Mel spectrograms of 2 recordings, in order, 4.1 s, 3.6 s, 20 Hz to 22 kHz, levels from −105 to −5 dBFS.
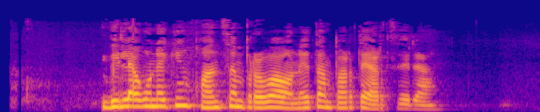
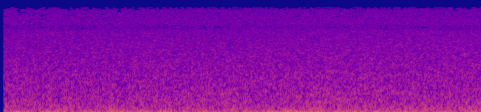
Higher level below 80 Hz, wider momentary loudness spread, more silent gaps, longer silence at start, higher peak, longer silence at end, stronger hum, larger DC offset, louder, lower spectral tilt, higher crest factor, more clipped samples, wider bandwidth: second, -72 dBFS vs -58 dBFS; first, 13 LU vs 1 LU; neither; first, 0.75 s vs 0 s; first, -6 dBFS vs -38 dBFS; first, 0.8 s vs 0 s; neither; neither; first, -22 LUFS vs -54 LUFS; first, -7 dB/octave vs -3.5 dB/octave; about the same, 18 dB vs 14 dB; neither; second, 10.5 kHz vs 16.5 kHz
